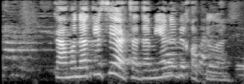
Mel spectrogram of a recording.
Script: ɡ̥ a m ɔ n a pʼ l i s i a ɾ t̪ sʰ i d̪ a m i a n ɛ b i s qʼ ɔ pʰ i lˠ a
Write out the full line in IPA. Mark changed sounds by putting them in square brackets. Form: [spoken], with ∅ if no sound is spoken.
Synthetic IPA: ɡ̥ a m ɔ n a [kʼ] l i s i a ɾ t̪ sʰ [a] d̪ a m i a n ɛ b i [∅] qʼ ɔ pʰ i lˠ a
